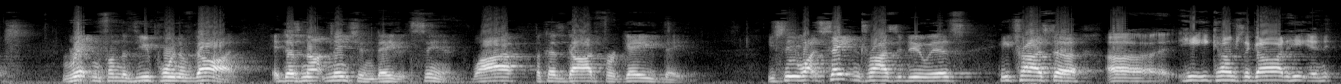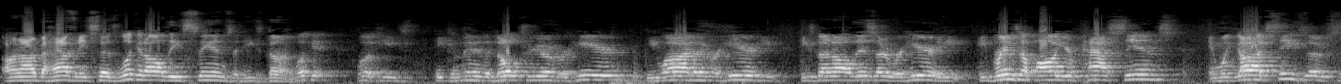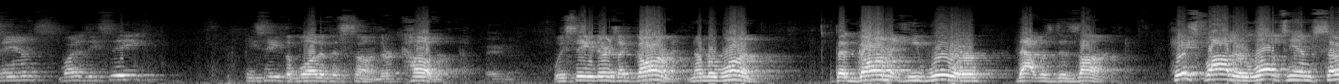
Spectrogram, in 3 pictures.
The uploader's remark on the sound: Previously recorded in 2015 at Five Forks Baptist Church in Hillsborough, NC.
